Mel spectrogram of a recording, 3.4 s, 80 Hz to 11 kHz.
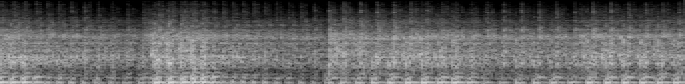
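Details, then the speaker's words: Royal Enfield Bullet 500 single, ported head, shortened aluminium barrel, 9:1 piston, ignition timing strobe-set: slow, lumpy thump settling to steady tickover after revs drop, no misses or knocks; a good runner. "so there we are we've got a good runner"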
